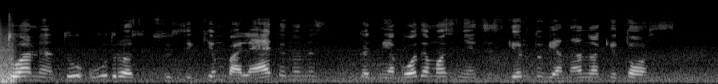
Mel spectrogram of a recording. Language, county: Lithuanian, Vilnius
